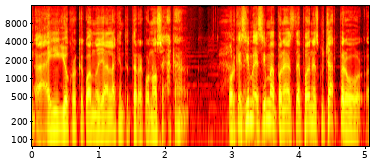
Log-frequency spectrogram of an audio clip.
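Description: Fairly quick speech with ordinary pitch variation sounds dry and echo-free, with faint music in the background. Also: man. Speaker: radio announcer and TV presenter; radio announcer, TV presenter. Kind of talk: interview answer, casual talk. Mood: relaxed, reminiscing. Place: studio. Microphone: studio mic.

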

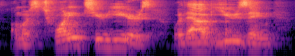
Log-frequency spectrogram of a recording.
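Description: Over a quiet background with audible room echo, a man speaks at a fairly slow pace. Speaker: children's show host. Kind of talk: kids' educational presenting. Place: home room.

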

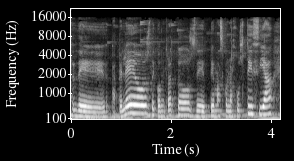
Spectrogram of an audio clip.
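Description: Music plays in the background as a woman talks at a very slow pace. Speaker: tarot reader. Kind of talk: tarot reading commentary. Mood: calm, explanatory. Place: home room. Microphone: camera far.

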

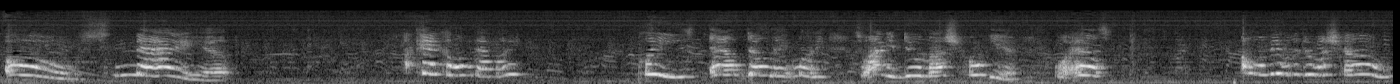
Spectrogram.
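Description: A cartoonish character voice at a fairly slow pace, with long, frequent pauses and clear background noise. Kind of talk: puppet show comedy skit. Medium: puppet show. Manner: chirpy, then dismayed and pleading.

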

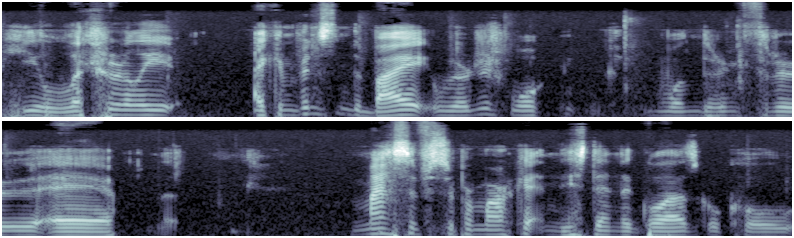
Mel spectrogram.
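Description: A man talks at a fairly quick pace with a fairly high pitch, leaving long, frequent pauses. Noticeable background noise runs underneath. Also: big swings in loudness. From Scotland. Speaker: gamer. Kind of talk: casual chat while gaming. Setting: voice chat while playing a game. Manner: animated, laughs often.

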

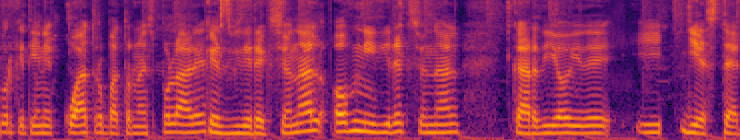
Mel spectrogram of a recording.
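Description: Speaking at a moderate pace, a man uses a high-pitched voice. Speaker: tech reviewer. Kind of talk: product review. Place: home room. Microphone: studio mic.

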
